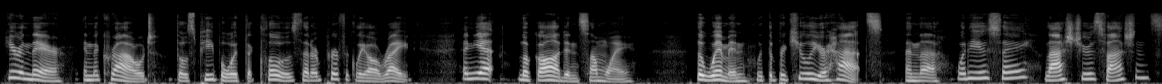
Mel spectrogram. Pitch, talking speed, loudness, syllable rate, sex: 200 Hz, 185 wpm, -20 LUFS, 5.3 syllables/s, female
